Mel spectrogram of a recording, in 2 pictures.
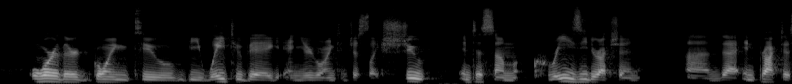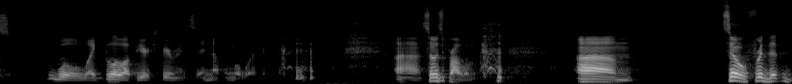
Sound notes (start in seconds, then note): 10.7 laughter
